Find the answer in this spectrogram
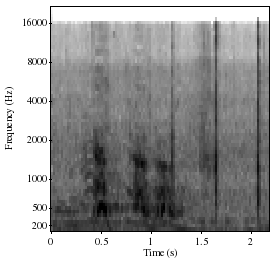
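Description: A dog gives three short, quick barks in the first second or so, followed by a sharp click.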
